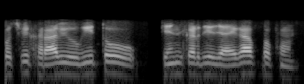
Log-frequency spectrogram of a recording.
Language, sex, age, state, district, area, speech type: Hindi, male, 18-30, Rajasthan, Bharatpur, rural, conversation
